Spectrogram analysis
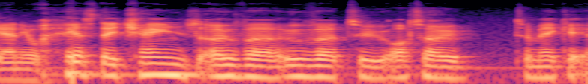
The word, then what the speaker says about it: Ove: It's the same for the most part, but in this one, Ove's like Ove's in tears and crying. In the Tom Hanks version, I said Ove, it's pronounced Uwe actually, or Uwe.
